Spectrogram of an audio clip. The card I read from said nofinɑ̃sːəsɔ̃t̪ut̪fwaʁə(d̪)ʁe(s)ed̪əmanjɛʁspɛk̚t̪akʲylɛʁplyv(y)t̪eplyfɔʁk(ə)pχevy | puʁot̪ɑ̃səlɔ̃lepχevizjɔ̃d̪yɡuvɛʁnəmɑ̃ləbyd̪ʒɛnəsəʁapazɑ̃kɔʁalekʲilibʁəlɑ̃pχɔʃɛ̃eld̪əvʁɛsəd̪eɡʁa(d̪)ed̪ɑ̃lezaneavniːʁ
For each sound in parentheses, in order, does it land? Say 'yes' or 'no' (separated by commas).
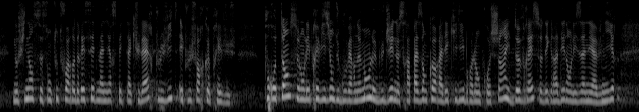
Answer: yes, yes, no, yes, yes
